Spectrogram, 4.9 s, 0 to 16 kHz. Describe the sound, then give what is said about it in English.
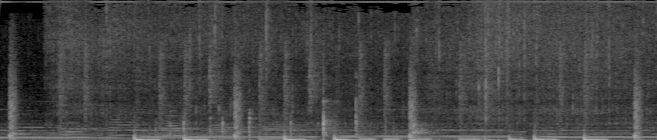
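Garlic cloves frying in olive oil in a skillet over medium-low heat give a steady crackling sizzle with scattered sharp pops. No one talks. “put a skillet on medium-low and add 2 to 3 tablespoons of olive oil. 2, 3. I'm going to add 2 cloves of garlic.”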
